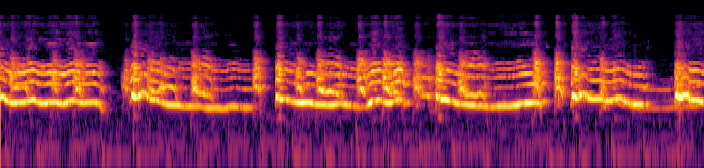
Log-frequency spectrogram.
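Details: Male Alaskan Malamute howling at a smart speaker to show how a wolf really howls. Quick wavering 'woo-woo' syllables alternate with drawn-out falling howls over fourteen seconds, rich in overtones, with several short pauses between phrases.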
